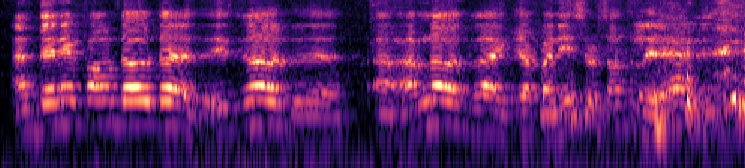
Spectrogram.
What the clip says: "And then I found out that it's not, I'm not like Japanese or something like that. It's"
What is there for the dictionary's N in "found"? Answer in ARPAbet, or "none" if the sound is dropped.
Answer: N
